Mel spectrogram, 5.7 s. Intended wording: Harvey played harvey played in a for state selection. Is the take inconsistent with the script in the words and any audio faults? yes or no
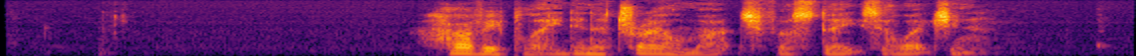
yes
